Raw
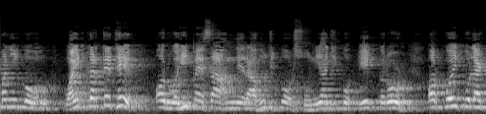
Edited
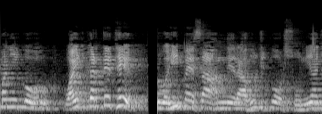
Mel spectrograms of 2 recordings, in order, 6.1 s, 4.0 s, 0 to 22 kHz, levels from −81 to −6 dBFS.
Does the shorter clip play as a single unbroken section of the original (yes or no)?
no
